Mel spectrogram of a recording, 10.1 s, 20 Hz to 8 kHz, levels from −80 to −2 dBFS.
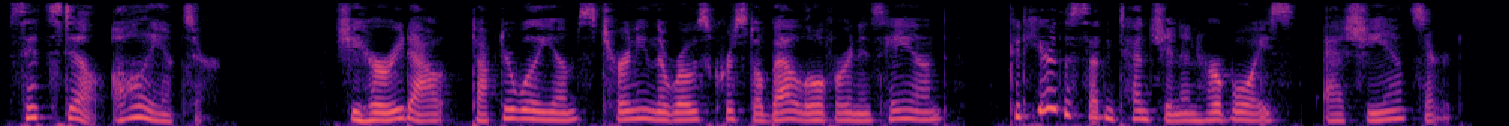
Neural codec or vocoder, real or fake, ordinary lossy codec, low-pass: none; real; MP3, 32 kbps; 7.2 kHz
